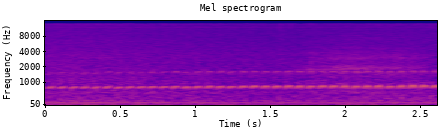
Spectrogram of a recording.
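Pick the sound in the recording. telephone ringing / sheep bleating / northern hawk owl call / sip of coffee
northern hawk owl call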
